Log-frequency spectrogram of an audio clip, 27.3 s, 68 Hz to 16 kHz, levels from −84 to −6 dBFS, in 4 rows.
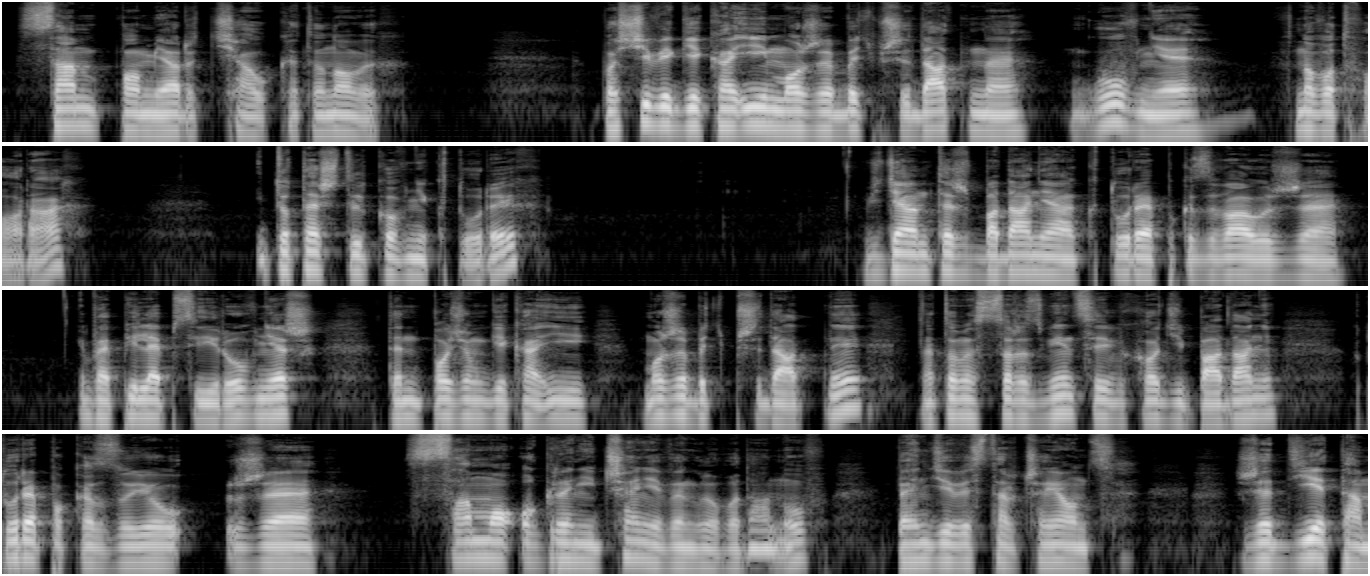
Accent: native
